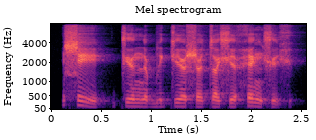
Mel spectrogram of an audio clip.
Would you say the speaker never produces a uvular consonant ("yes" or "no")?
yes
